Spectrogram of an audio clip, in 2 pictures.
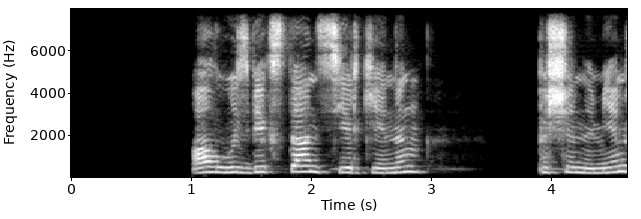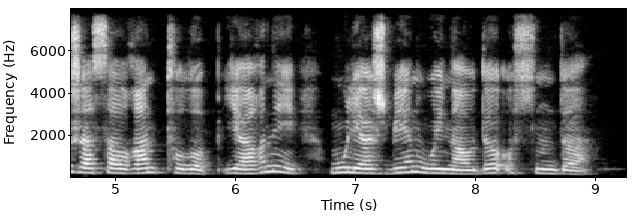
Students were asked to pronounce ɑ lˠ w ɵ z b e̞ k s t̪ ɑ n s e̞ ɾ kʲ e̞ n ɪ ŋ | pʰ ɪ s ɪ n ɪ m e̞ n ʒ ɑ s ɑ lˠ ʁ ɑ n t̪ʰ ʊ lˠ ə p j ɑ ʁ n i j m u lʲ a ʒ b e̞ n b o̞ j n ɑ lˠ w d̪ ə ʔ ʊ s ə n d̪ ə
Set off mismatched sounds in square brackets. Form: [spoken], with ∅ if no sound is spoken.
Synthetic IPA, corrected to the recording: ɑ lˠ w ɵ z b e̞ k s t̪ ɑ n s e̞ ɾ kʲ e̞ n ɪ ŋ | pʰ ɪ [ʃ] ɪ n ɪ m e̞ n ʒ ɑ s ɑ lˠ ʁ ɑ n t̪ʰ ʊ lˠ ə p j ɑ ʁ n i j m u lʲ a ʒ b e̞ n [w] o̞ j n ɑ [∅] w d̪ ə ʔ ʊ s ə n d̪ ə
